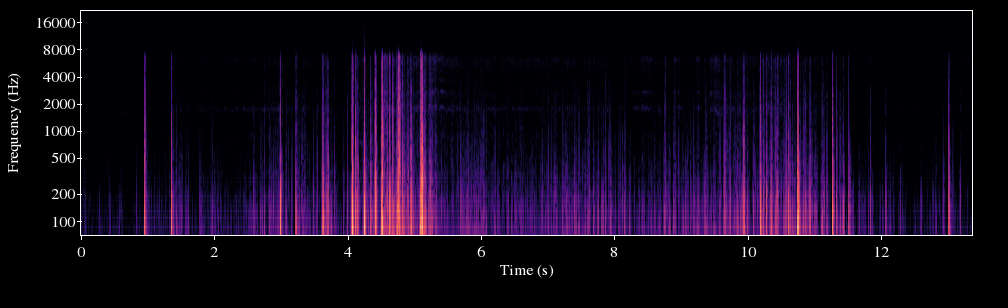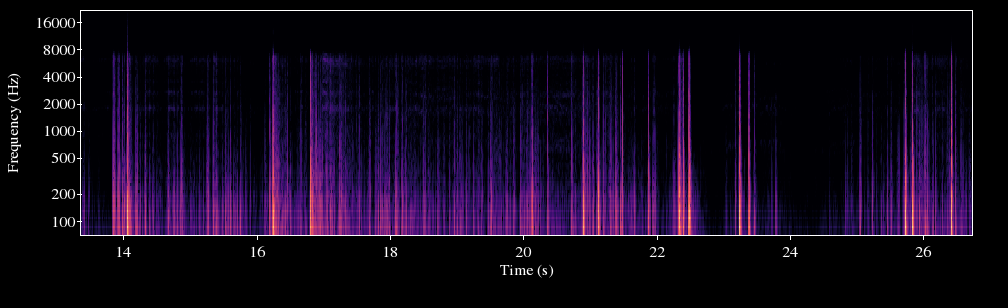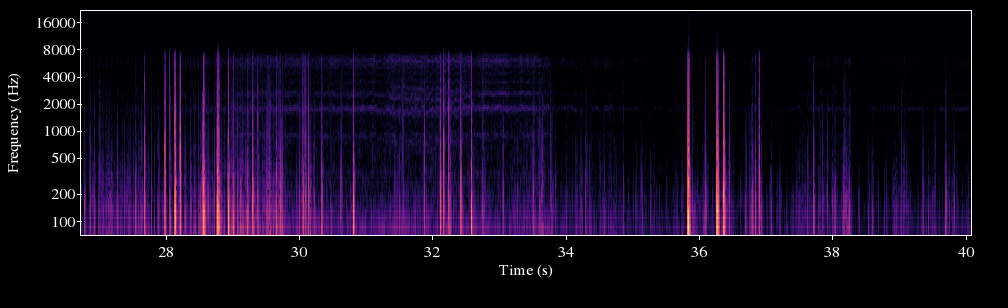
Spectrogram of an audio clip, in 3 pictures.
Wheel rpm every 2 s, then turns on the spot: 230, 230, 240, 240, 230, 230, 230, 230, 230, 210, 200, 120, 160, 230, 230, 220, 220, 230, 230, 230.
none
